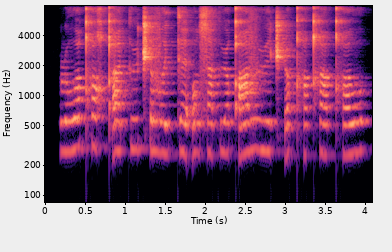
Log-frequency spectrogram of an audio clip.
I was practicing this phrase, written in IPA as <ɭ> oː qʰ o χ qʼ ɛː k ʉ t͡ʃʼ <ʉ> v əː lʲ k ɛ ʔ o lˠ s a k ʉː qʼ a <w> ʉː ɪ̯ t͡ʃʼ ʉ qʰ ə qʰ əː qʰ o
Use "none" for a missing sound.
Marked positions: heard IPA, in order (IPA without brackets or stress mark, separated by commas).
ɭ, ə, v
